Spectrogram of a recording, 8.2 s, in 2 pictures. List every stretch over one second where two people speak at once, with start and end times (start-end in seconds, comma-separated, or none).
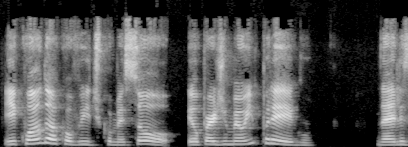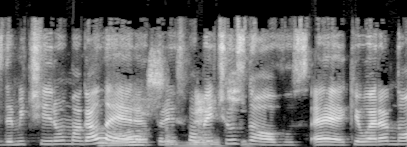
5.0-6.6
